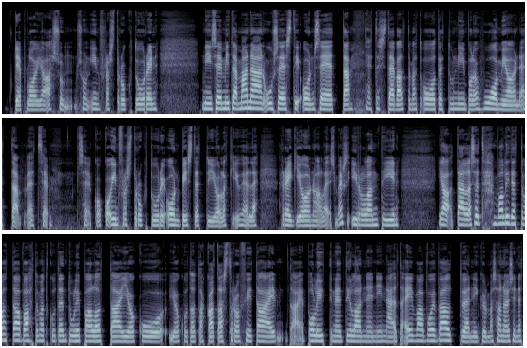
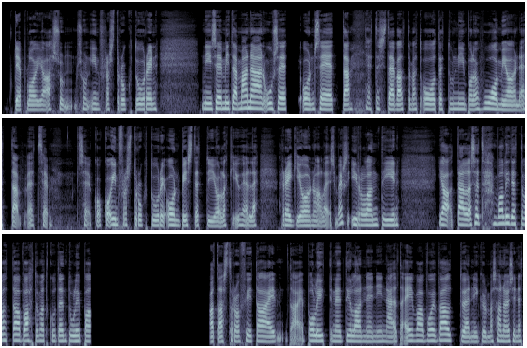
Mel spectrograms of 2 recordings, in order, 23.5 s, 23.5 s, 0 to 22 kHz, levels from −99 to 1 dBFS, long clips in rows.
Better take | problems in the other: first | audio cutting out; at 4.5 s and at 17 s for 2 s

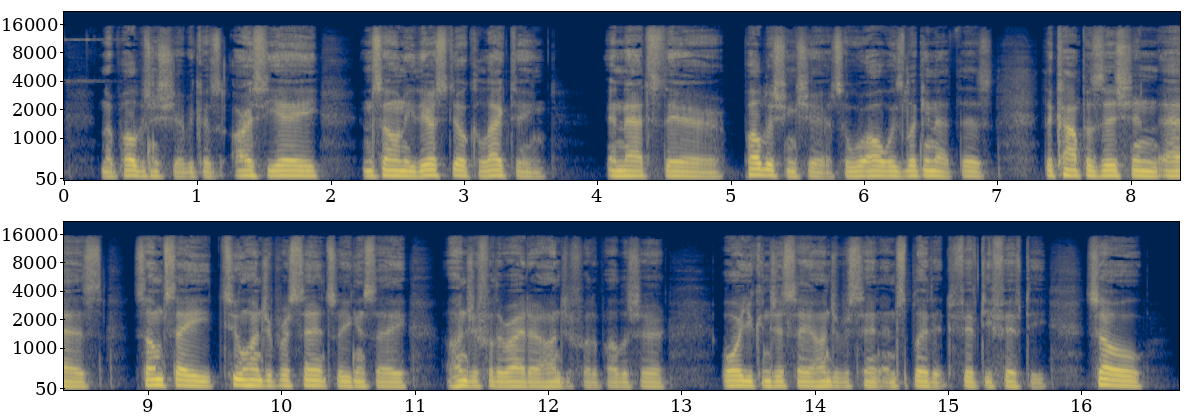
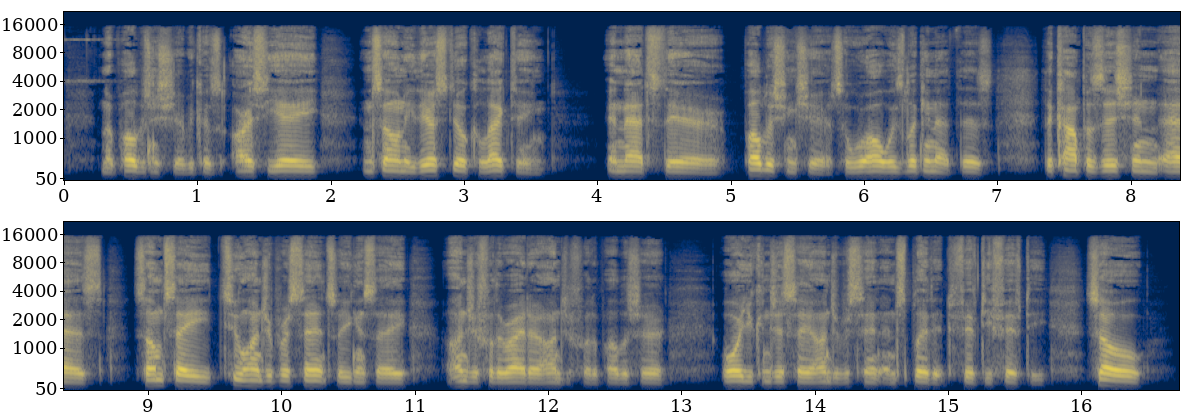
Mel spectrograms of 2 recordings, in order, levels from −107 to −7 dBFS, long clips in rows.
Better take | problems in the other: first | thin; very; fading below 400 Hz

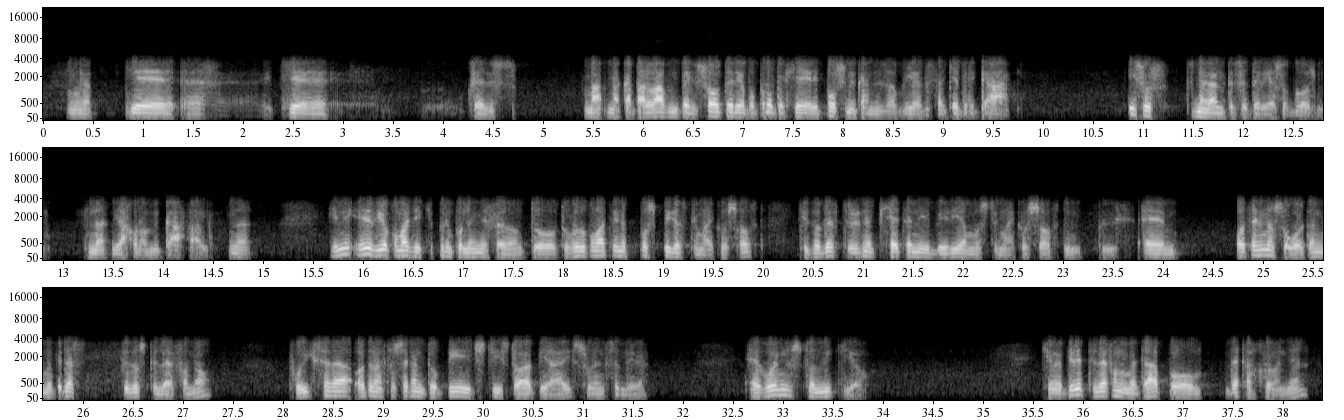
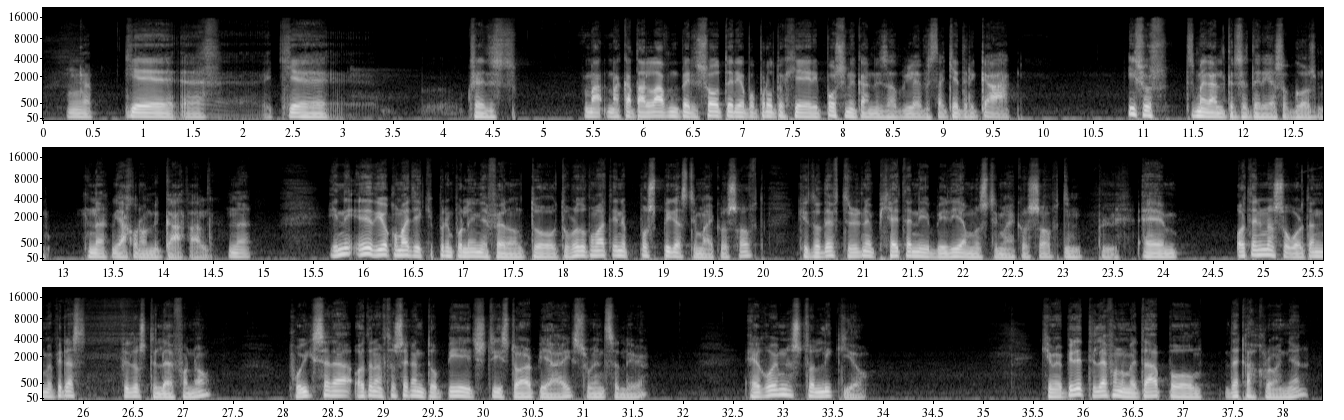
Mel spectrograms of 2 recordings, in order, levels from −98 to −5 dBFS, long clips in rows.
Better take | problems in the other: second | phone-call audio; poor line

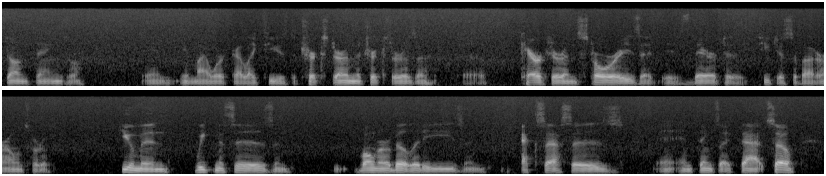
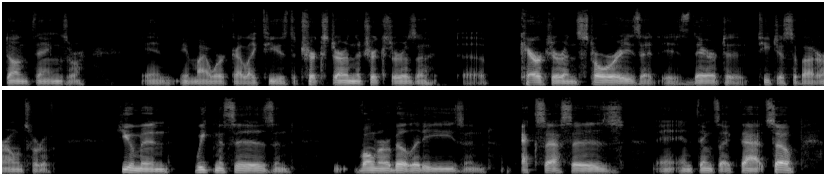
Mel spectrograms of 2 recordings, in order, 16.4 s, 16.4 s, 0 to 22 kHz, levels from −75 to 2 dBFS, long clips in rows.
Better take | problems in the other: second | hiss; loud; throughout; 7 dB below the speech

